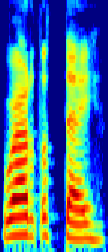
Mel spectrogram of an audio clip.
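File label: "wairtii" ergative plural, Archi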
